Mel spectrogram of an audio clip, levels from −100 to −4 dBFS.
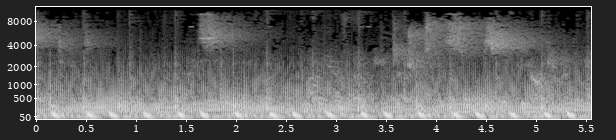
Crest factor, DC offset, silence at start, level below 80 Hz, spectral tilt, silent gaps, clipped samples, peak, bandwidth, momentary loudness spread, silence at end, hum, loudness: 16 dB; under 0.1%; 0 s; -28 dBFS; -7 dB/octave; none; under 0.1%; -6 dBFS; 10.5 kHz; 2 LU; 0 s; none; -23 LUFS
